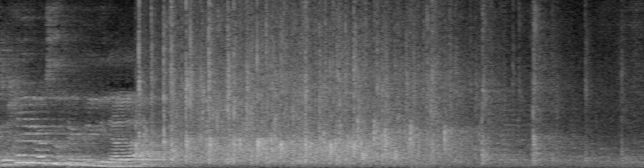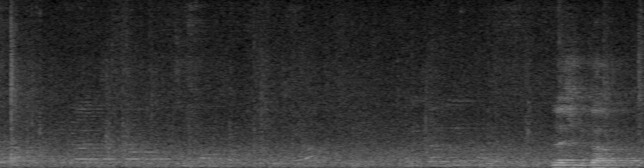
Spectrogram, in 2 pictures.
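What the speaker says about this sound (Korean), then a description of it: "다같이 환영의 박수 부탁드립니다" An audience at an elevator accident response safety training breaks into loud welcoming applause that rises quickly, holds for several seconds, then fades out, with a voice starting to speak near the end.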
